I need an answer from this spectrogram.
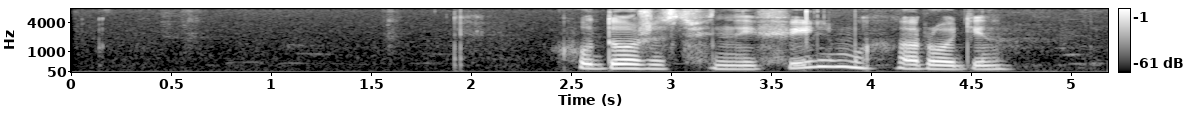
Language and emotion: Russian, neutral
